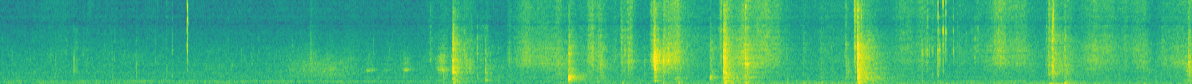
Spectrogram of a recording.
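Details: A quiet indoor room with scattered knocks, bumps and clattering bursts, with no cries or other animal voice.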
